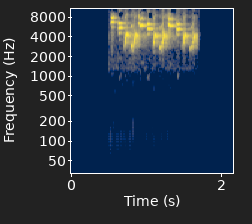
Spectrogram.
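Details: European goldfinch song, a clean recording: a brief burst of rapid twittering, tinkling notes high in pitch, about one second long, with a faint low hum beneath.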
